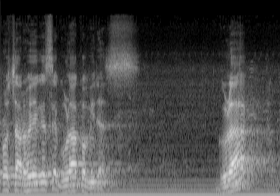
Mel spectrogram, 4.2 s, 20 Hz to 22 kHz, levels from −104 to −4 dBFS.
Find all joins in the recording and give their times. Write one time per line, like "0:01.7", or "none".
none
